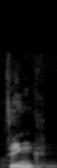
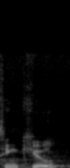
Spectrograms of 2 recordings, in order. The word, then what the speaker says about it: ThinQ: okay and the thi and Q pronounced think not think U is trying to move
